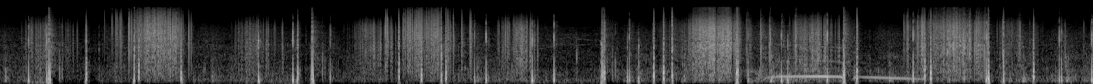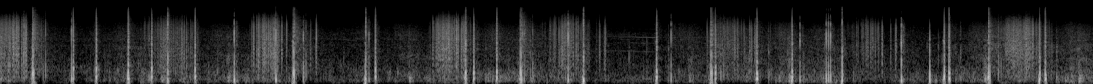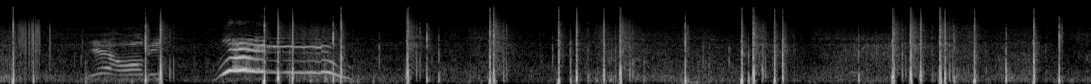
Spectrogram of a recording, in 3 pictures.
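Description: Aerial fireworks going off: a run of bursts with dense crackling throughout, the bursts coming about a second or two apart for the first ten seconds, then fewer, with scattered pops and crackles in between.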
